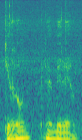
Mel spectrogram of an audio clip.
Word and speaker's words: Guillaume le Million: Guillaume le Million フランス語 If it doesn't rhyme, you're not pronouncing it right.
